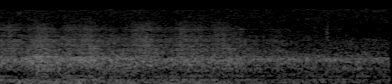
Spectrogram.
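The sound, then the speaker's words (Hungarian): A tram rumbles past outside, a steady low mechanical drone with a faint metallic hum, muffled, continuing evenly throughout with no voices. “A jó öreg villamos.”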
